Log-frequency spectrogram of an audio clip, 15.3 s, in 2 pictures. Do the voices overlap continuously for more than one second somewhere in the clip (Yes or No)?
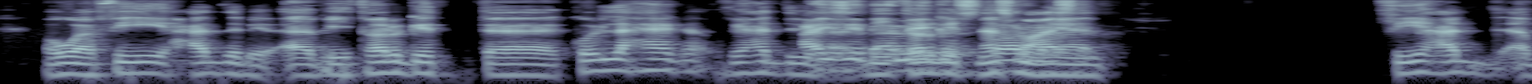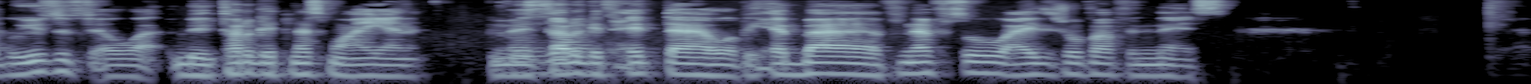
Yes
